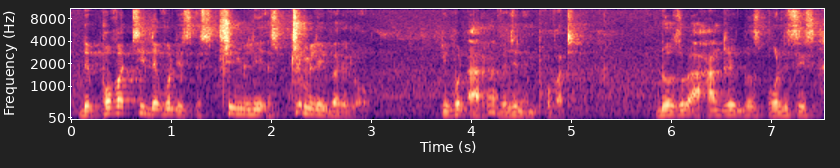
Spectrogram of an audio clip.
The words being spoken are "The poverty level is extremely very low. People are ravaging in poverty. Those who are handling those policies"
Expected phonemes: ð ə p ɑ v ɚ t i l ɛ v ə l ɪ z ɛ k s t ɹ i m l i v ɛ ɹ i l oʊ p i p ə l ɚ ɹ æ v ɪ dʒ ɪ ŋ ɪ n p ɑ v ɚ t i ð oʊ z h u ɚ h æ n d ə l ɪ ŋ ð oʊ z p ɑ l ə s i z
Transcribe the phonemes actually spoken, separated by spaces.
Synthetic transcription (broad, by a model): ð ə p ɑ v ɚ t i l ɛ v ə l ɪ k ɛ k s t ɹ i m l i v ɛ ɹ i l oʊ p i p ə l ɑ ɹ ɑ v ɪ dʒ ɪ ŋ ɪ n p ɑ v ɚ t i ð oʊ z h u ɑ h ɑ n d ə ɪ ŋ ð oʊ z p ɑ l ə s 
